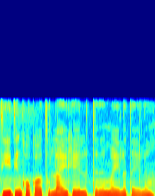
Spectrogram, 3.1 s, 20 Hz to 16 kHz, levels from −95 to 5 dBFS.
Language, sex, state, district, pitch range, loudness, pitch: Wancho, female, Arunachal Pradesh, Longding, 185-205 Hz, -14 LUFS, 195 Hz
